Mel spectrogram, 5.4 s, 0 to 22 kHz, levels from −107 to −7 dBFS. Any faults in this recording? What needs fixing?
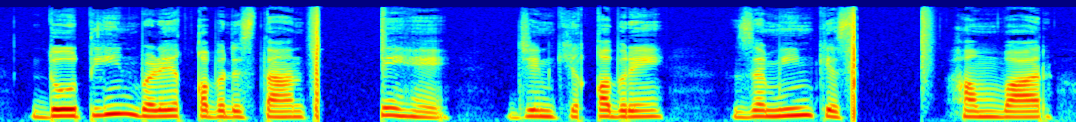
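Two wireless microphone squelch dropouts: static rises, then near silence. At 1.53–1.94 s, after "تین بڑے قبرستان" and before "ہیں جن کی قبریں", the hole lasts 0.32 s. At 4.19–4.67 s, after "کی قبریں زمین کے", it lasts 0.34 s. Each time, the microphone's radio signal faded until the receiver's squelch muted the output. To prevent this, keep the receiver antennas in clear line of sight of the transmitter, and check channel choice and transmitter battery strength before recording.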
